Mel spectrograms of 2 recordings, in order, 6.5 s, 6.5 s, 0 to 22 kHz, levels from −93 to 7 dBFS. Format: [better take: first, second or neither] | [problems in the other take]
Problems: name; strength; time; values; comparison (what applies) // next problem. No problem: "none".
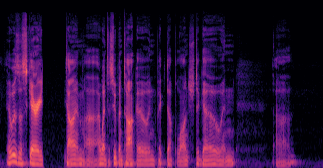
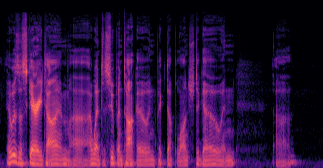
second | audio freezing; at 1 s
